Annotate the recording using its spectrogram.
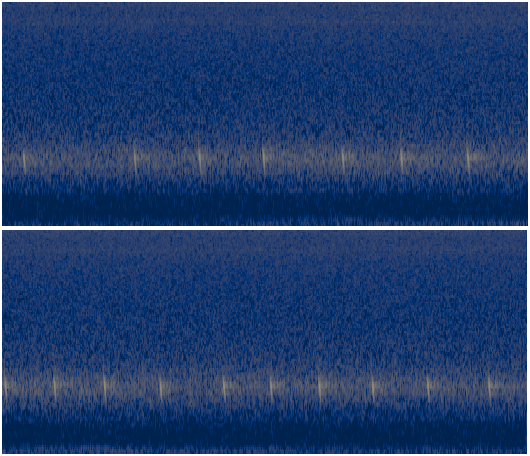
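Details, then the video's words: In early fall in the Great Smoky Mountains, an Eastern Chipmunk gives a faint, monotonous alarm cluck, short hollow mid-pitched chucks about every two-thirds of a second, warning of a Cooper's Hawk in its territory, over quiet hiss. "Chipmunks Cluck Alarm Call"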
